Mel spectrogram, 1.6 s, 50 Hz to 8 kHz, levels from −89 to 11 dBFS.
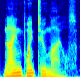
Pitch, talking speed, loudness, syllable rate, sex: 95 Hz, 150 wpm, -18 LUFS, 3.7 syllables/s, male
